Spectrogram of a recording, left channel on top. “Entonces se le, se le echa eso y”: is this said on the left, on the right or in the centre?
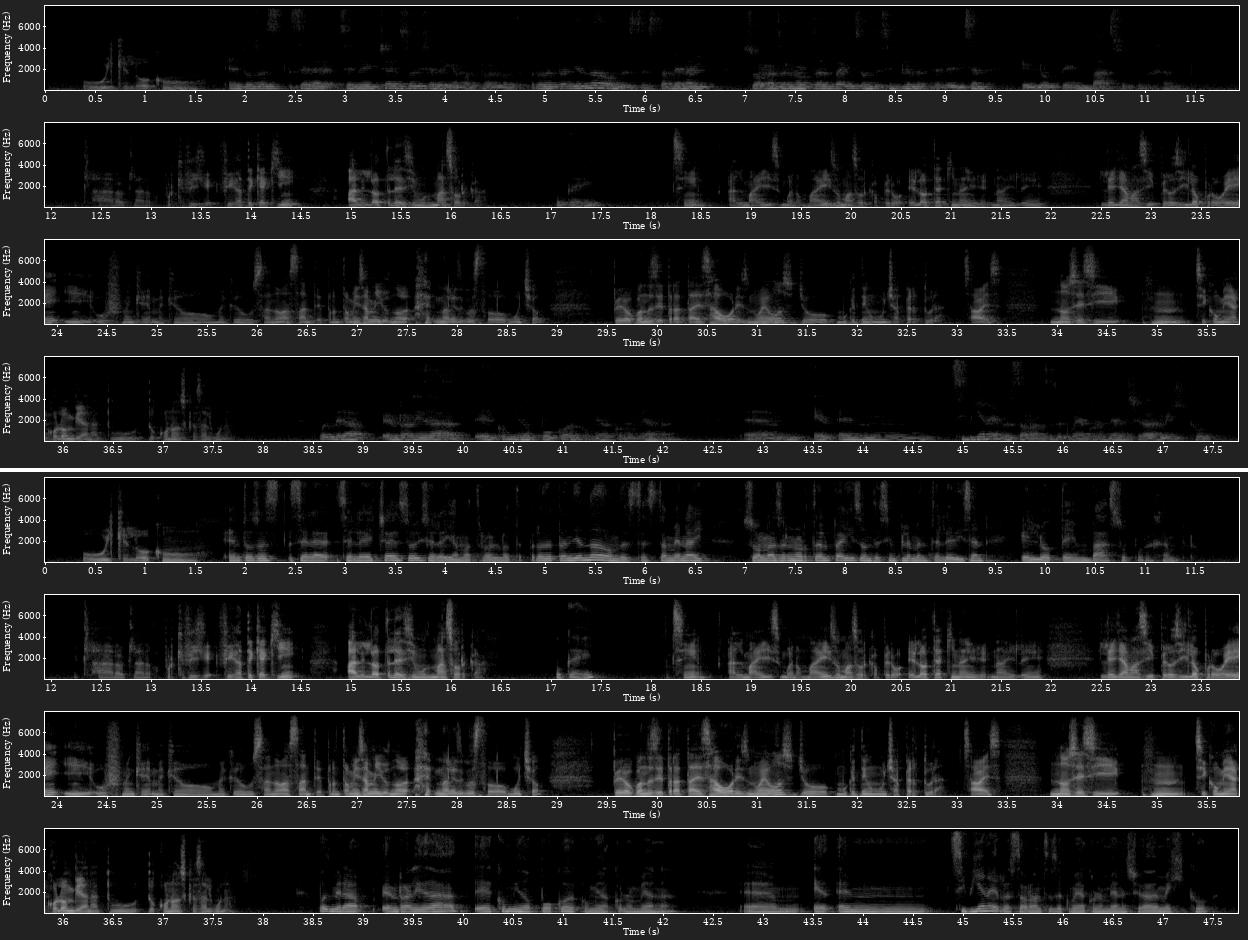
Right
